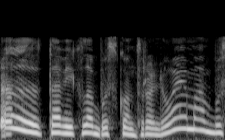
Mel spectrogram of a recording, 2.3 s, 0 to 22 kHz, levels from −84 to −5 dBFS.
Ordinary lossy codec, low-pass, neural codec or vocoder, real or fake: AAC, 48 kbps; 7.2 kHz; none; real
